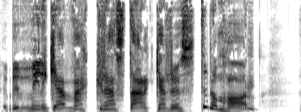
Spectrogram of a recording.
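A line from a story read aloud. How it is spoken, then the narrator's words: Shouted over roaring twins. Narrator (Swedish): ropade för att överrösta tvillingarnas vrål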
